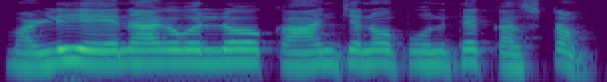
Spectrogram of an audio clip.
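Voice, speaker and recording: A woman's voice: a little high, fairly even intonation, a little slow, fairly bright tone, smooth. A woman voicing a wry, practical middle-aged mother in a storybook tale.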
